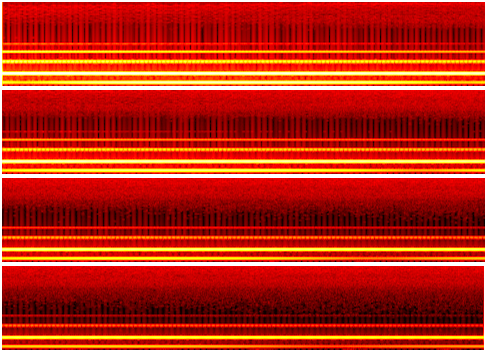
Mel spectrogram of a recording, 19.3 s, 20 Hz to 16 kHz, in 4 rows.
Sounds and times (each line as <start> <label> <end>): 0.0 Himalayan Singing Bowl 19.3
